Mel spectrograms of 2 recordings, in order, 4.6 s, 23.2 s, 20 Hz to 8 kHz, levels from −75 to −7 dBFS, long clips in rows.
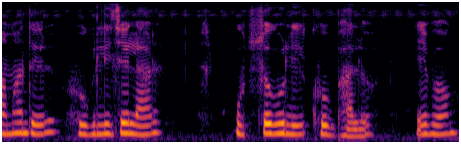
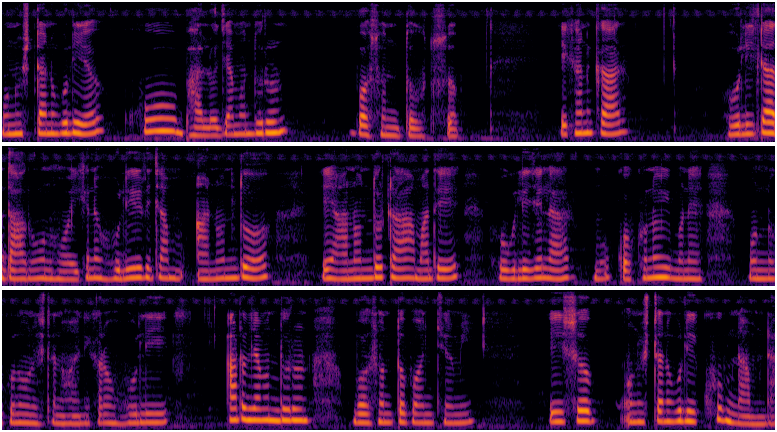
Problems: constant background noise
